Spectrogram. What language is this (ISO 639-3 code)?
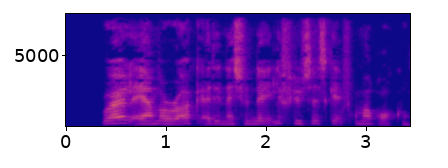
dan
